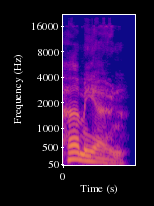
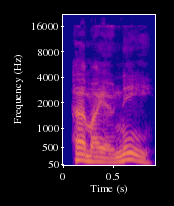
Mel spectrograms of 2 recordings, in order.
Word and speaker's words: Hermione: He kept calling her Herion. Hermione, she said slowly and clearly.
